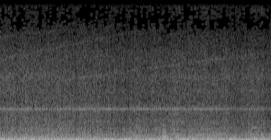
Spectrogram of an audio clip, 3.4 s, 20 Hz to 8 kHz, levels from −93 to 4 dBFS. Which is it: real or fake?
real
